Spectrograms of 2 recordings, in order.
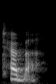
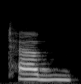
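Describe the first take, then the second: First: An extra vowel follows the b. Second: The word ends cleanly on the b. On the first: The speaker calls it wrong. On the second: The speaker calls it right.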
